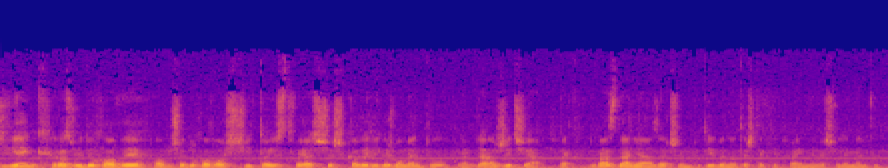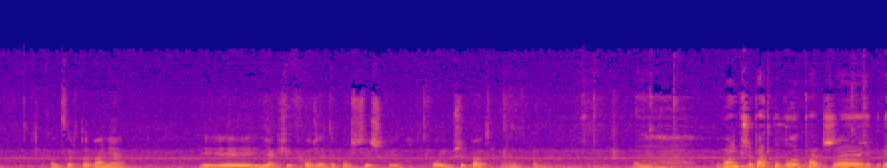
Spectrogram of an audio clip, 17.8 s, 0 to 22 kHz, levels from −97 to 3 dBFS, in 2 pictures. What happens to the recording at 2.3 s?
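Nothing goes wrong at 2.3 s; the audio plays through that moment intact, with no dropout, click or other fault.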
